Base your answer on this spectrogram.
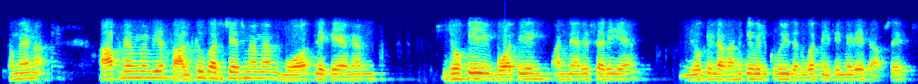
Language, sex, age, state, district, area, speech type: Hindi, male, 30-45, Madhya Pradesh, Gwalior, rural, conversation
